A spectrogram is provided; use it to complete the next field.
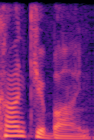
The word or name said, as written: concubine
